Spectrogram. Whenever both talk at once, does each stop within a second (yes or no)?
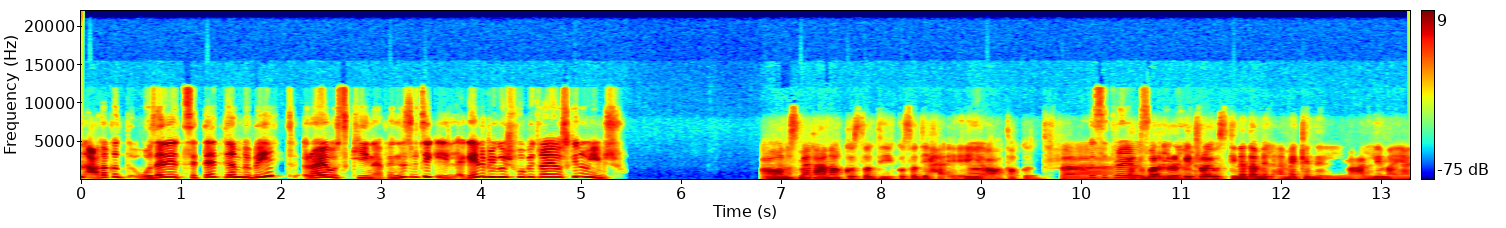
no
